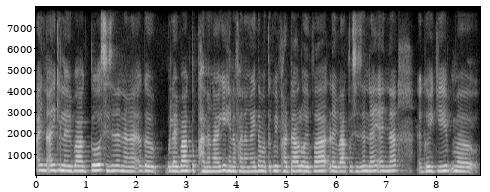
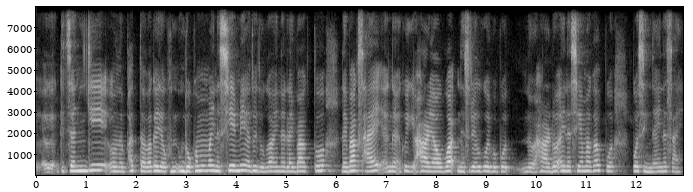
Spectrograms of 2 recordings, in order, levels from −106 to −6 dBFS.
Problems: none marked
